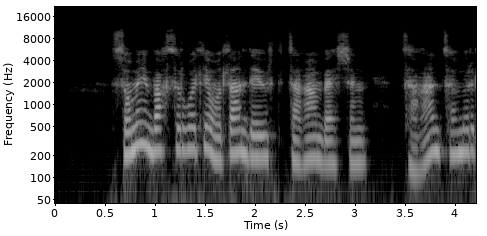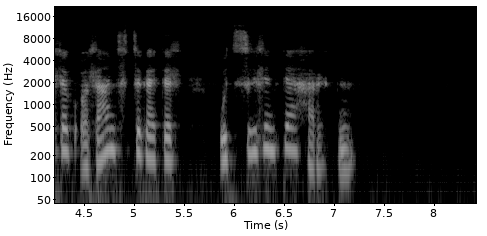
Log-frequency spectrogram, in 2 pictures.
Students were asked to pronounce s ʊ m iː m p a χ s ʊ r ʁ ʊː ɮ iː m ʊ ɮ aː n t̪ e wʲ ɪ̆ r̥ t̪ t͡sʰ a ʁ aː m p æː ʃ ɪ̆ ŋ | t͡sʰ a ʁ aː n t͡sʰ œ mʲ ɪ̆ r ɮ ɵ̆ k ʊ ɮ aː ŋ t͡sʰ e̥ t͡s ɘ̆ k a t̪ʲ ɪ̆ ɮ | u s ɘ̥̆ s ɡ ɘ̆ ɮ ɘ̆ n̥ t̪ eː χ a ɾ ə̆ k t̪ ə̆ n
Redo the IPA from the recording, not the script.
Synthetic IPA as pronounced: s ʊ m iː m p a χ s ʊ r ʁ ʊː ɮ iː ŋ ʊ ɮ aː n t̪ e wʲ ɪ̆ r̥ t̪ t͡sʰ a ʁ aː m p æː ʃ ɪ̆ ŋ | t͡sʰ a ʁ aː n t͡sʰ œ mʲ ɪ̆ r ɮ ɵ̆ k ʊ ɮ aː n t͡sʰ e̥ t͡s ɘ̆ k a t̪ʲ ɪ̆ ɮ | u t͡s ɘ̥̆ s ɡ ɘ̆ ɮ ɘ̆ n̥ t̪ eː χ a ɾ ə̆ k t̪ ə̆ n

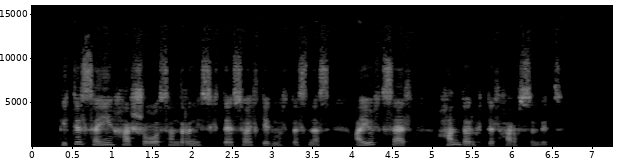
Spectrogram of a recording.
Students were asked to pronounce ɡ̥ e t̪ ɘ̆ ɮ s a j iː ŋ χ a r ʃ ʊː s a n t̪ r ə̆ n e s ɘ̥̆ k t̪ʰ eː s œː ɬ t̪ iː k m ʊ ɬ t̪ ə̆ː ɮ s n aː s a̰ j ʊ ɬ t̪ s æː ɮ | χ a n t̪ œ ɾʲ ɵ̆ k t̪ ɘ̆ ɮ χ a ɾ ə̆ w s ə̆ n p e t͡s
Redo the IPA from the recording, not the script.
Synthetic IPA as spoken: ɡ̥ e t̪ ɘ̆ ɮ s a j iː ŋ χ a r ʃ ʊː s a n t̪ r ə̆ n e s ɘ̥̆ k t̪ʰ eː s œː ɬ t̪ iː k m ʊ ɬ t̪ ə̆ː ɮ s n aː s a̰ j ʊː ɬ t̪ s æː ɮ | χ a n t̪ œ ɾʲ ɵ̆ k t̪ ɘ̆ ɮ χ a ɾ ə̆ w s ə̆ m p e t͡s

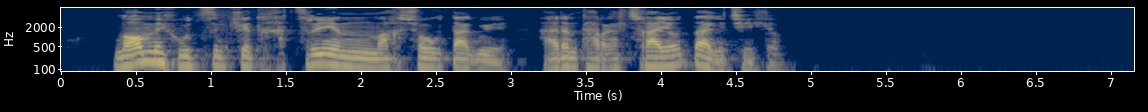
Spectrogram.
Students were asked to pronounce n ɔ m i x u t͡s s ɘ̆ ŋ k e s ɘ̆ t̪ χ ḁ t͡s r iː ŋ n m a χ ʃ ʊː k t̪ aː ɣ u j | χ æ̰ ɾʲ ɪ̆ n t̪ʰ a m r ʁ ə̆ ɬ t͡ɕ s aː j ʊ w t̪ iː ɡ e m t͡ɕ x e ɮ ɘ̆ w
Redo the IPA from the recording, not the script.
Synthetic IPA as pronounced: n ɔ m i x u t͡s s ɘ̆ ŋ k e x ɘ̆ t̪ χ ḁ t͡s r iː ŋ n m a χ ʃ ʊː k t̪ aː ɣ u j | χ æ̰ ɾʲ ɪ̆ n t̪ʰ a r ʁ ə̆ ɬ t͡ɕ χ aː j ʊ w t̪ aː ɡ e t͡ɕ x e ɮ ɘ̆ w

